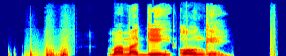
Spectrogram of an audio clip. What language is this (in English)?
Luo (Kenya and Tanzania)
